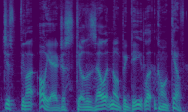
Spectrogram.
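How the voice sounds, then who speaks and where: A man's voice: fairly low pitch, lively intonation, fast. A man chatting casually and informally, a voice actor speaking as a guest, with a modest manner. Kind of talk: casual chat.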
